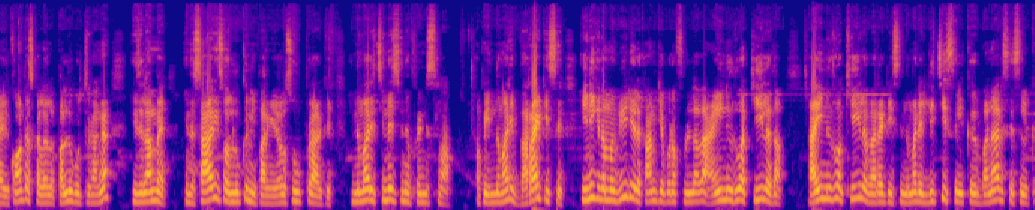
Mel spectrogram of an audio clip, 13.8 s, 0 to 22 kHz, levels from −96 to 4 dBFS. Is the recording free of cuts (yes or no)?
yes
